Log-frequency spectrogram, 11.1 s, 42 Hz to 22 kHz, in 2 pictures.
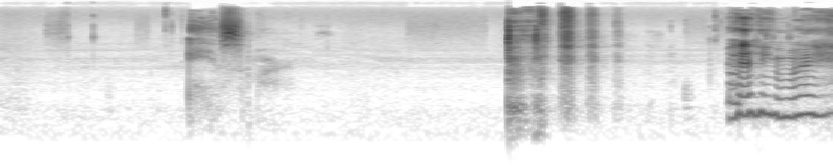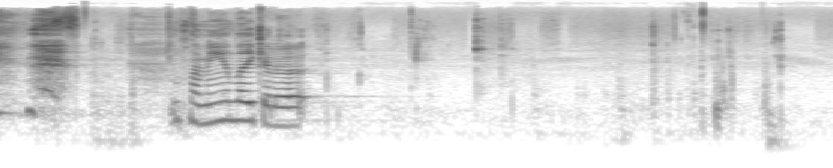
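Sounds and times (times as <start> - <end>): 
speech: 1.5 - 1.8, 4.9 - 6.0, 6.7 - 7.7
person gulping a drink: 10.2 - 10.8.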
